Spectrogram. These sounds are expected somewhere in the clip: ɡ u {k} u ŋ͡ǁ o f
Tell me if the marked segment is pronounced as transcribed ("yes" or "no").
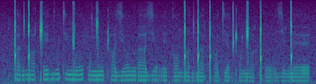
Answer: no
